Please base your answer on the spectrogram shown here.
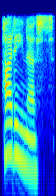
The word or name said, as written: haughtiness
